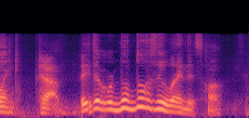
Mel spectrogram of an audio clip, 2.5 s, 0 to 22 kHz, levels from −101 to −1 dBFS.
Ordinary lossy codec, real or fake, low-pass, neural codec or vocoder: none; fake; none; codec, 16 kHz, 0.5 kbps, FreqCodec, larger model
